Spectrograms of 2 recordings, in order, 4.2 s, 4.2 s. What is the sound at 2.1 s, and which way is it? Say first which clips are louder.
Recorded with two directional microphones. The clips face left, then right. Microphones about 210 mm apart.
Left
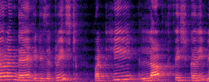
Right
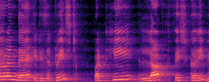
A woman's voice: right 4 dB; 25° right (ahead or behind).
